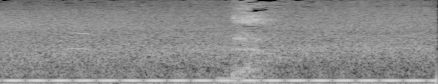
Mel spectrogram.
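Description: A steady low tone pulsing evenly and rapidly, several times a second, like the beat-pulsed drone laid under a hypnosis recording. A faint brief sound comes a little over a second in.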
